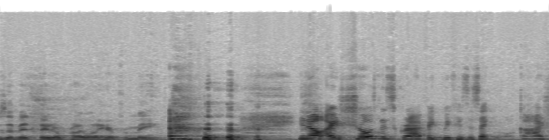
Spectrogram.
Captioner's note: laughs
